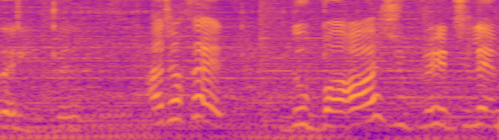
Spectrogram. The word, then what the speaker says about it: Dubazh: Okay, we are crossing this beautiful bridge, इसको दुबाज bridge कहते हैं। DUBAZH इसके ZH एक्चुअली इसके स्पेलिंग है।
